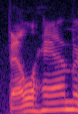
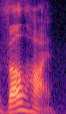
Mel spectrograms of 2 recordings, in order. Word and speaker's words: Valheim: One game I've been wanting to try is I think it's pronounced Belham or something like that. I just get tongue twisted when I try it. It's like realistic type. It reminds me of Ark. Oh, Valheim. Yeah, Yes, the that's it.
